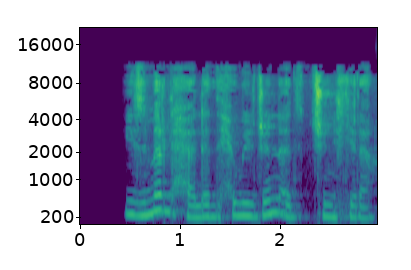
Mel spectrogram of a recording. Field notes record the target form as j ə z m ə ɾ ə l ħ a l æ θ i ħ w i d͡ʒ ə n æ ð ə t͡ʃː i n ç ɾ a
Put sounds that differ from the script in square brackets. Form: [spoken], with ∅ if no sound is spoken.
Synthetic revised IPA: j ə z m ə ɾ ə l ħ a l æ [ð] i ħ w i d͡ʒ ə n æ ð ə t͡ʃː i n ç ɾ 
